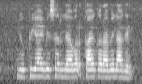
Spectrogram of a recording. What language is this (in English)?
Marathi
